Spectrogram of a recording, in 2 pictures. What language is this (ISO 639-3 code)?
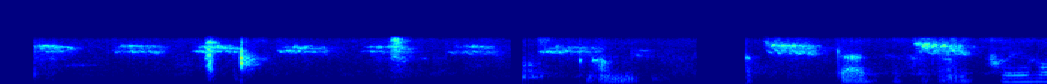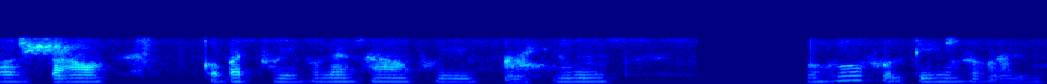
asm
